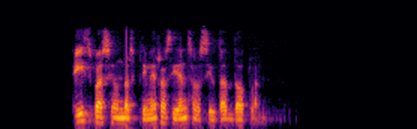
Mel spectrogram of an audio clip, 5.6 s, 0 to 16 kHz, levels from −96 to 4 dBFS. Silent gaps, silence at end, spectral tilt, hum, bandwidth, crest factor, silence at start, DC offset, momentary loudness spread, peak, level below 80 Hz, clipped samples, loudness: none; 2.15 s; -5.5 dB/octave; none; 7.6 kHz; 22 dB; 1 s; under 0.1%; 10 LU; -2 dBFS; -58 dBFS; under 0.1%; -20 LUFS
